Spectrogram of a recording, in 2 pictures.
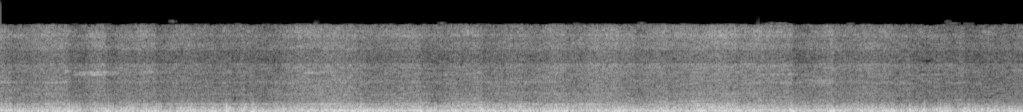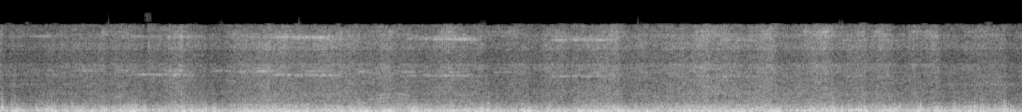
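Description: A train running, a loud and steady rumbling noise.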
